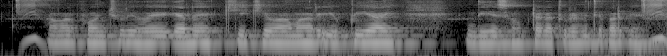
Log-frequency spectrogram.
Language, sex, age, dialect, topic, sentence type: Bengali, male, 18-24, Jharkhandi, banking, question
